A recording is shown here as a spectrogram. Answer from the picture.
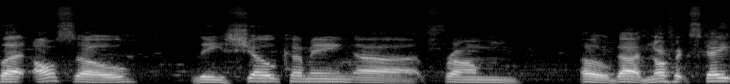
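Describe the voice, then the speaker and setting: A man's medium-pitched voice proceeds very slowly. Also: ordinary pitch variation. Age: 60s. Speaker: theater technical director. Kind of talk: casual chat. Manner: animated.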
